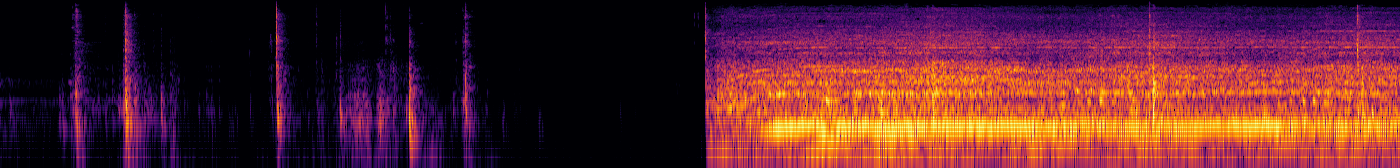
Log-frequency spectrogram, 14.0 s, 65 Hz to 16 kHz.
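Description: A 1978 Hoover Concept One upright vacuum cleaner running on carpet: a loud, steady motor noise with a steady low tone, starting abruptly about halfway through. Before it come a few scattered clicks and knocks.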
